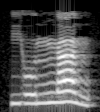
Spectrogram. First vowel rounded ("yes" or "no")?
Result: yes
